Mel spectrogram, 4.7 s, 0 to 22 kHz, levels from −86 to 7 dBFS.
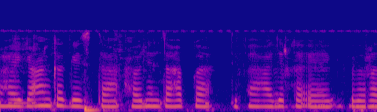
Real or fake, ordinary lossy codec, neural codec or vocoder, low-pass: real; none; none; 7.2 kHz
